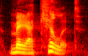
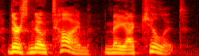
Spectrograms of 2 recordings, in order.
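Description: First: Low, calm, grave question; stern angel voice. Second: Low, quiet, insistent; stern angel voice. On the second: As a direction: press the question softly. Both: Acted.

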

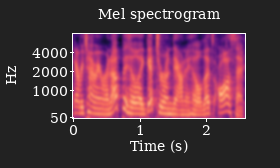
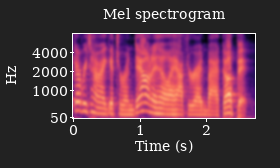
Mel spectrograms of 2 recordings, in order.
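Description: First: Cheerful, glass-half-full take on the hill line; upbeat optimist. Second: Rushed, gloomy glass-half-empty take; glum pessimist. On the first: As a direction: say it like the downhill is a gift. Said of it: "I'm like". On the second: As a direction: rattle it off like a complaint. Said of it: "Do you hear the difference there?". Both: Retold or imitated.

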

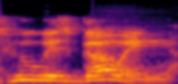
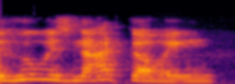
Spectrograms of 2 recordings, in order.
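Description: First: "is" picked out as a correction; stress on IS. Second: "not" drawn out and picked out; slow down and lean on "not"; stress on NOT. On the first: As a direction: lean on "is" in "who is going". Correcting those who misread his question. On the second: Contrasting it with the misread question. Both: Retold or imitated.

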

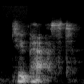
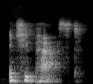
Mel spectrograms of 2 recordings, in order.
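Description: First: A stunned whisper, breathless. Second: Said in the usual way. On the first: Real, not acted. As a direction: barely let the words out. Repeats the moment of death, whispered.

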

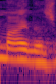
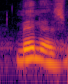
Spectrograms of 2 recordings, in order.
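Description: First: Minas said MY-nuhz, long i first; first vowel of minas as in "my". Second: Minas said with a short first vowel, MIN-uhz; first vowel of minas short, near "men". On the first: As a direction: say minas with an eye sound, MY-nuhz. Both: Shown as a demonstration. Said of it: "minas or minas or however you want to say it".

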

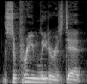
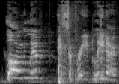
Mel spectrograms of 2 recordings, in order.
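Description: First: Said in the usual way. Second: High, proclaiming state broadcaster voice; north korean newsreader. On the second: Retold or imitated. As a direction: announce it like propaganda radio. Quoting the movie scene.

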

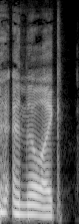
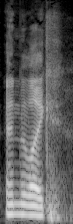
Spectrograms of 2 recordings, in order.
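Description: The two takes are said the same way.

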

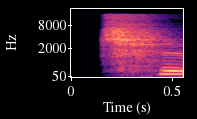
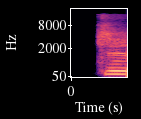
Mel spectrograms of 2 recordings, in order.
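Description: First: CH released with a loud puff of air; vibration with air. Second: CH buzzed as unaspirated zh; vibration without air. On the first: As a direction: blow air out through CH. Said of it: "vibración con aire". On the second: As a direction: buzz CH with no puff of air. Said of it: "vibración sin aire". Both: Shown as a demonstration.

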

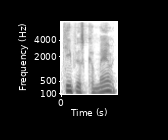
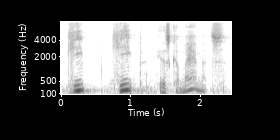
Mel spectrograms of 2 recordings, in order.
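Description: First: Said in the usual way. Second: "keep" said over and over, slowed, each one pressed; stutter-stress "keep" on purpose; repeated KEEP stressed. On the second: Shown as a demonstration. Preacher stressing keep to the church. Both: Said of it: "emphasizing the word keep".

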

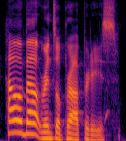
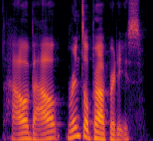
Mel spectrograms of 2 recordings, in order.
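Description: First: "How about rental properties?" repeated louder. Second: Said in the usual way. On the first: Shown as a demonstration.

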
